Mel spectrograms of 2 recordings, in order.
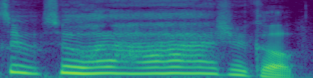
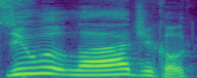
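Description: First: "Zoo-, zoological" slow and deliberate, the "zoo" restarted; careful correction. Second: "Zoological" stumbled over, blurted quickly and higher; tripping on "Zoological" with a garbled start; flubbed word. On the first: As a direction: spell out "zoological" syllable by syllable, slowly. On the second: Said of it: "C-, oh, I'm sorry". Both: Shown as a demonstration.

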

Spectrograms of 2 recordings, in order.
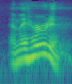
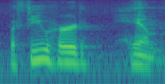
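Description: First: Said in the usual way. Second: "few" slow and leaned on; "but few heard him", weight on "few"; stress on few. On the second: Shown as a demonstration. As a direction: drag out "few" to make the point. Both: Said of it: "If you emphasize it right".

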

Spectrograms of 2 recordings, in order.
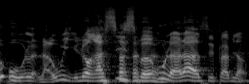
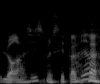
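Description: First: Louder, fussy "oh là là" apology; mock-dramatic, overdone remorse; exaggerated fuss. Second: Said in the usual way. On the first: Shown as a demonstration. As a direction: ham up the shocked fussing. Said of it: "Tu dis pas". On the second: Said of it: "normalement, tu dis".

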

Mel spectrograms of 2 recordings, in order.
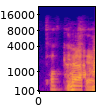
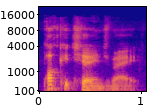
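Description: First: Higher, louder, laughing through it; laughing repeat. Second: Said in the usual way. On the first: Real, not acted.

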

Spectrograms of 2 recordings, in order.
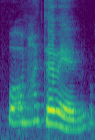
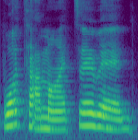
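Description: First: High, loud, slow laughing question. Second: Slow, stretched self-questioning; drawn-out. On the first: Cracking up at own Instagram plug, laughing. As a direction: crack up at yourself, drawing it out. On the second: Repeating the question to herself, slow and drawn-out. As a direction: drag out each word at your usual pitch. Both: Real, not acted.

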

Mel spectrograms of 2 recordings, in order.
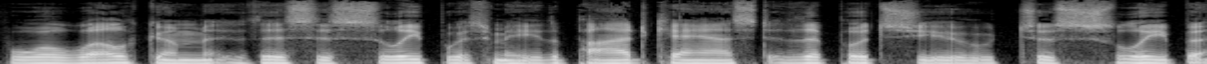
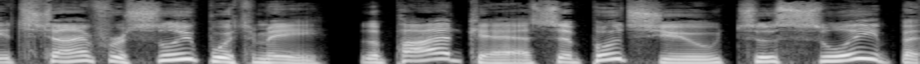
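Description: First: Calm welcome. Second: Higher announcer read of the title. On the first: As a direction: ease them into bed. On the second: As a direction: announce the show name. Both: Acted.

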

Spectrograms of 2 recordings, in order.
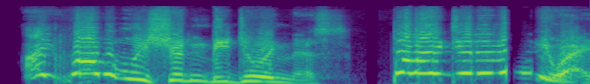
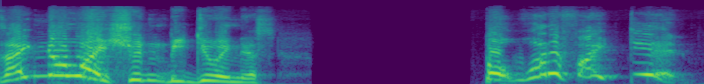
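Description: First: Mock guilty quote rising high and fast at the end; playful Harry impression; quoting Harry. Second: Mischievous question rising very high; cheeky what-if rising up; quoting Harry. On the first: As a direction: toss off the last part in a squeaky rush. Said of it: "I love it how he says". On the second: Retold or imitated. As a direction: tempt yourself, ending in a high squeak. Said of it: "that's kind of who Harry is".

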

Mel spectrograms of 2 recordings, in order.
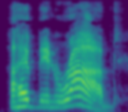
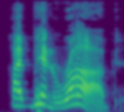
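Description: First: Slow, high, croaking cry; harsh croak. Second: Despairing. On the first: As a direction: croak it out in shock. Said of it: "he croaked harshly". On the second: Repeated in despair. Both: A narrator's reading.

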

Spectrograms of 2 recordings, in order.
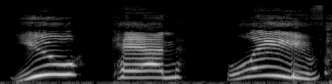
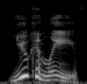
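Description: First: Louder, higher, stretched leave; mock shouted leave. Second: Said in the usual way. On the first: Recapper repeating Meredith's order, louder and stretched. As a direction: bellow the leave out.

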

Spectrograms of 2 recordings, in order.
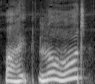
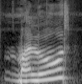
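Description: First: Timid, much higher call; quivering voice. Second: Quivering voice. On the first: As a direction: call out nervously in the dark. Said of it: "her voice quivering". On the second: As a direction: try again more timidly. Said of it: "she repeated". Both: A narrator's reading.

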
